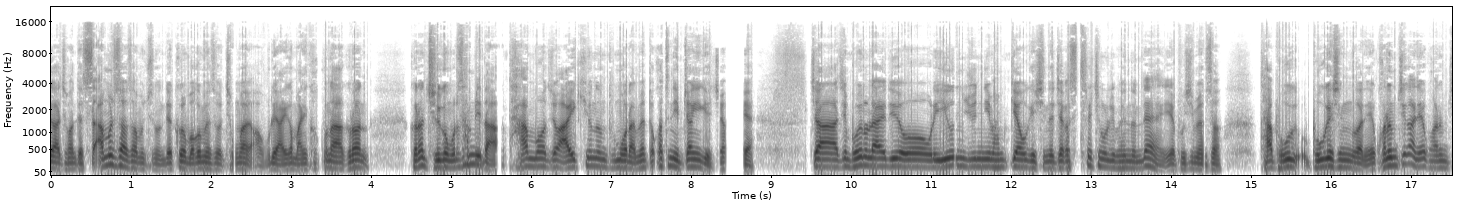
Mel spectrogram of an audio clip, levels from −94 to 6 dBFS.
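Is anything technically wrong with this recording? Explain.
Yes. A filter restarted on every block causes a 25 Hz buzz throughout the speech. Each block starts from silence, leaving a small tick that follows the level.

AAC frame loss with muting leaves brief dips and soft-edged holes at 2.27–2.33, 5.56–5.67, 8.33–8.69, 11.28–11.34 and 14.40–14.45 s. Lost frames decode as silence. The longest gap, about 300 ms, fits several frames in a row.

From 12.88 to 13.66 s, speed drops 5.66% and pitch falls about a semitone. This is likely a drift correction step.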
